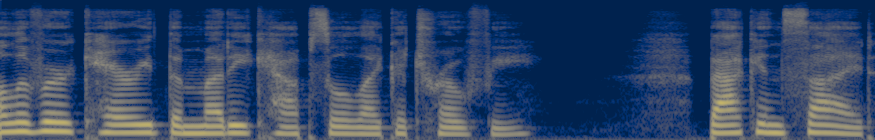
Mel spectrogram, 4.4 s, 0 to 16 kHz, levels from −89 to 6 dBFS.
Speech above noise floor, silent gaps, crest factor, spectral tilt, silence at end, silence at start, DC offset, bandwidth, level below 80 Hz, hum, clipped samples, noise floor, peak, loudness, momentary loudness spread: 46 dB; none; 18 dB; -6 dB/octave; 0 s; 0 s; under 0.1%; 13 kHz; -54 dBFS; none; under 0.1%; -69 dBFS; -6 dBFS; -23 LUFS; 10 LU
